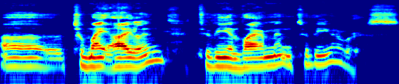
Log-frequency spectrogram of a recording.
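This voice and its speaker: In a Samoan accent, a man speaks at a very slow pace with a dark, mellow tone. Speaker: retired business professor. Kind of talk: interview. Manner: hesitant, many fillers.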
